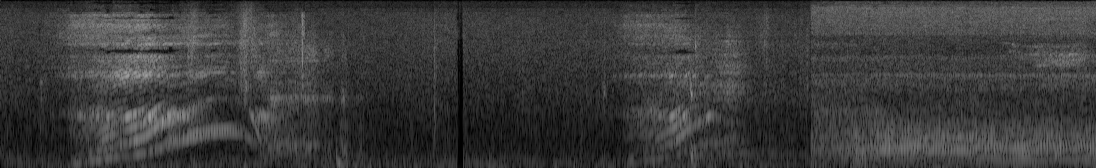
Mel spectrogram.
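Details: Two noisy breaths with a rising, squeaky whistle-like tone and background room noise changing partway through: snoring.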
